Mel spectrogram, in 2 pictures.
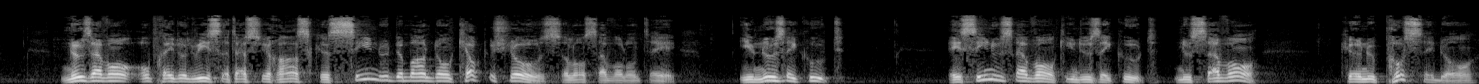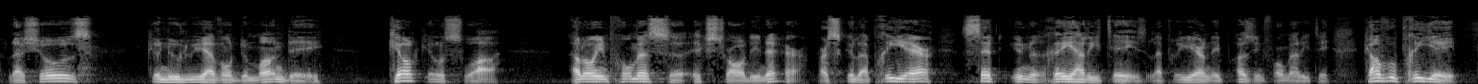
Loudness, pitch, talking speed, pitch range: -18 LUFS, 125 Hz, 125 wpm, 105-145 Hz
